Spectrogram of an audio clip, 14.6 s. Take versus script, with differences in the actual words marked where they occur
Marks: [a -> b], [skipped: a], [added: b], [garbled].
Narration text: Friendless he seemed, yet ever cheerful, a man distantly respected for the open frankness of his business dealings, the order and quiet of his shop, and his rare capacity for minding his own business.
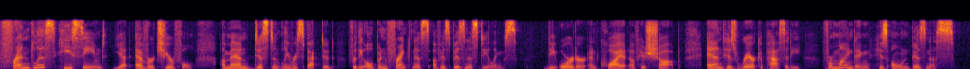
Friendless he seemed, yet ever cheerful, a man distantly respected for the open frankness of his business dealings, the order and quiet of his shop, and his rare capacity for minding his own business.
